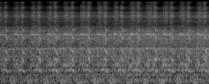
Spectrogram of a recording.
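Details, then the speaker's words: Genuine Buddy 125 scooter with new battery, ignition on, brake pulled: starter spins engine at an even, quick rhythm but it never fires; carburetor needs cleaning, as no start after a minute of cranking indicates a clogged carburetor. "not going to start needs the carburetor clean but we could keep on cranking no typically if it's not going to start with after a minute of cranking you just need to clean the carburetor"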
